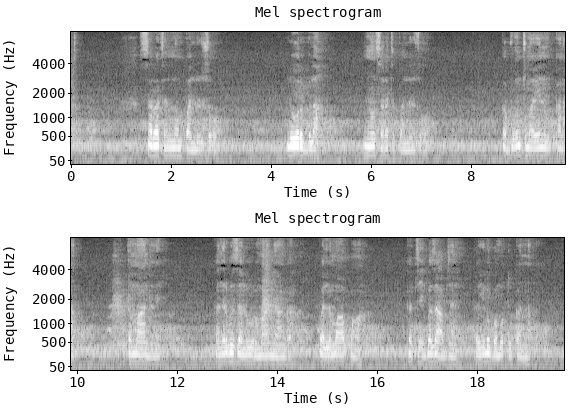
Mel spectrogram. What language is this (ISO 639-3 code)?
dag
